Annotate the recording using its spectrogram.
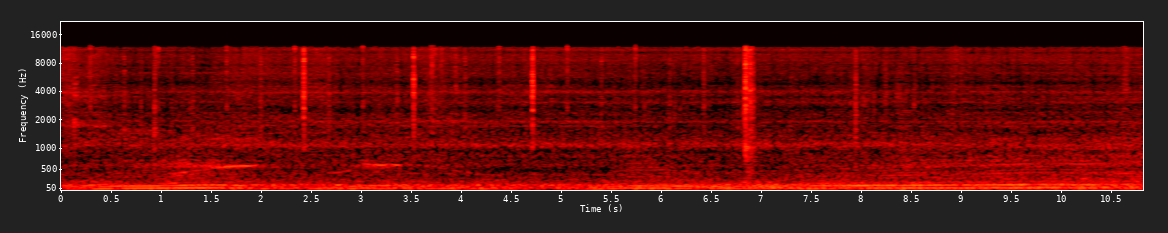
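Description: Toyota car's engine and road rumble heard from inside the cabin as the car pulls away and drives on, the engine note rising in the first couple of seconds. A single sharp click about seven seconds in.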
